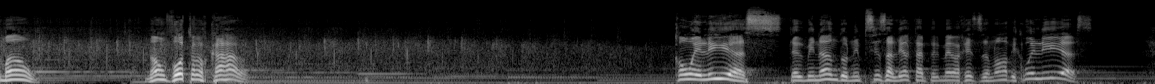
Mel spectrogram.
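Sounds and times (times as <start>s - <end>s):
speech: 0.0s - 0.5s, 1.4s - 2.6s, 6.8s - 11.0s
audience applauding: 0.0s - 7.4s
low sustained keyboard chords: 0.0s - 11.5s.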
